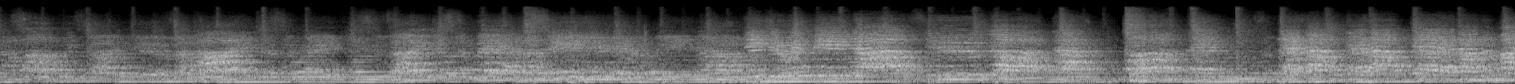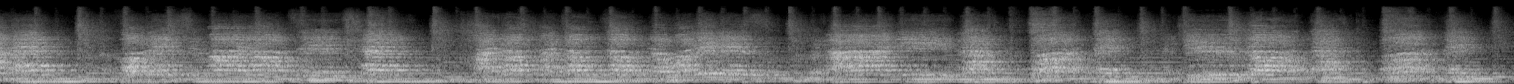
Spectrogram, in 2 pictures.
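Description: Large choir of student voices singing a pop song arrangement, with sustained low notes underneath.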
